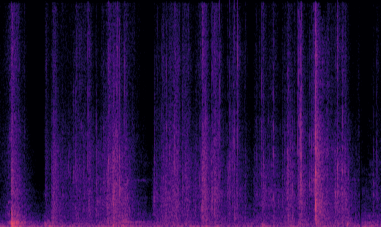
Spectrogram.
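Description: Cardboard parcel box and plastic packaging being handled: irregular rustling and crinkling, with a sharp knock just after the start and another about six seconds in.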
